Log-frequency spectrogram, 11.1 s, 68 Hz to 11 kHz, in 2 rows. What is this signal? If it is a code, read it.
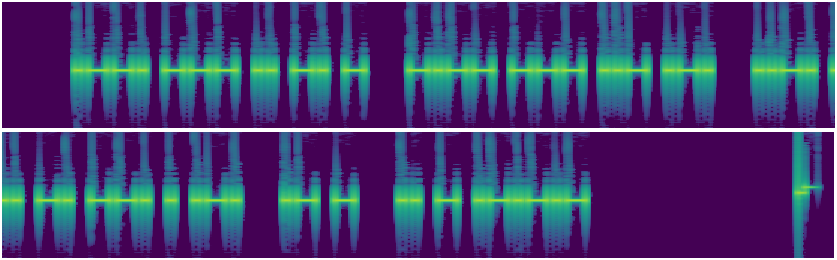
Morse code, heard as a keyed tone, about 28 wpm, 700 Hz. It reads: POINT YOUR FINGER AT IT.
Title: Sentences from Top 1600 Words 28wpm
